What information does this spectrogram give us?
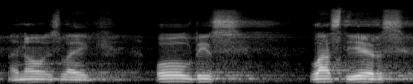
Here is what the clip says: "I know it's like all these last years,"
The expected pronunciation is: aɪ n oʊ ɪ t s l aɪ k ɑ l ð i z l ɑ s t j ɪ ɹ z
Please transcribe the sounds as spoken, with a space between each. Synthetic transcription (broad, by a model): aɪ n oʊ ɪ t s l aɪ k ɑ l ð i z l ɑ s t j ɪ ɹ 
